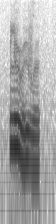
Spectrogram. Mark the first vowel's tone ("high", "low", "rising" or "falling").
falling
